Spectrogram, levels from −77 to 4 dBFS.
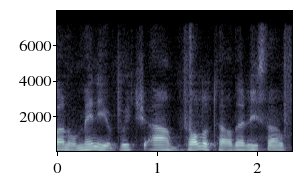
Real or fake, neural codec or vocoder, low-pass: fake; codec, 24 kHz, 1.2 kbps, DualCodec; 7.2 kHz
